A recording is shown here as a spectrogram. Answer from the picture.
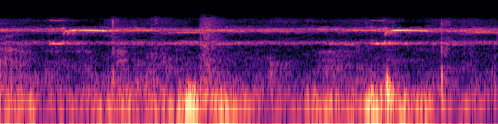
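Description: Crickets trilling steadily, with a few soft knocks that sound like handling noise on the phone.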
